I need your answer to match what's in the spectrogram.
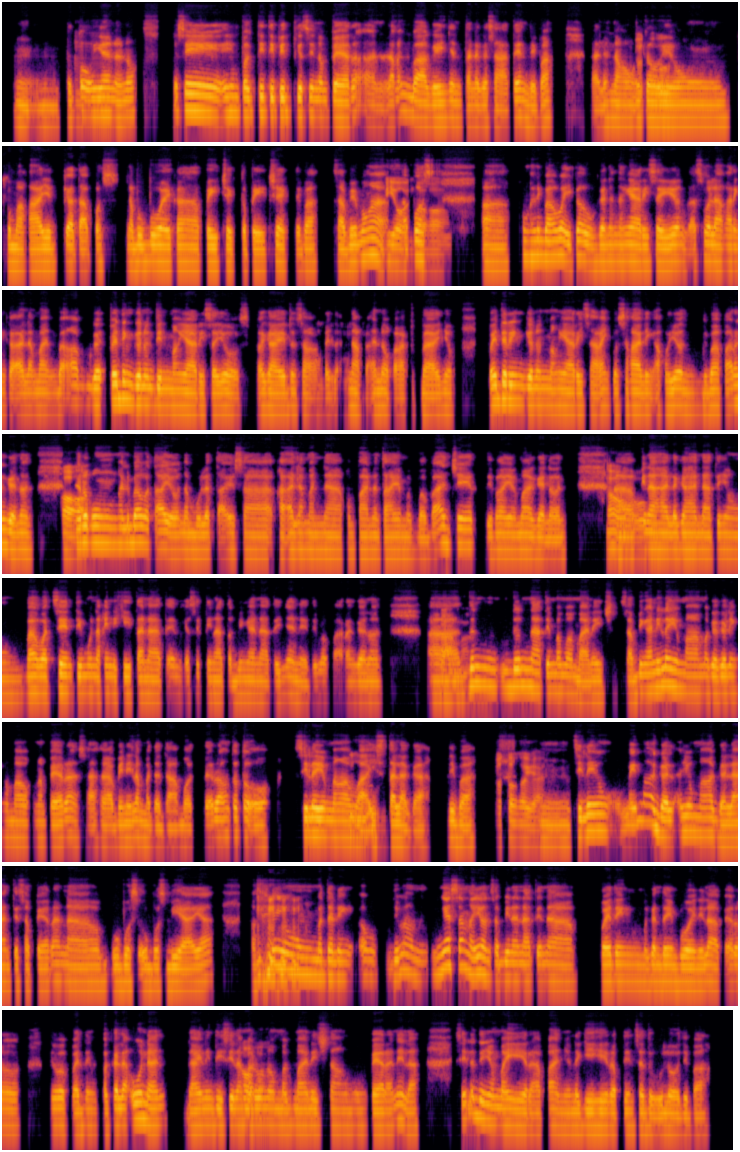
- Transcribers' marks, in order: in English: "paycheck to paycheck"; unintelligible speech; tapping; laugh
- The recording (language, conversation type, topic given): Filipino, unstructured, Ano ang pakiramdam mo kapag nakakatipid ka ng pera?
